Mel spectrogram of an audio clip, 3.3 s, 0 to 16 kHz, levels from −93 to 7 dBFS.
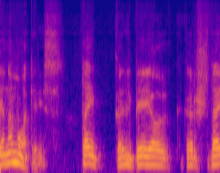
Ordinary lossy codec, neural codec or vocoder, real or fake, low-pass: Opus, 16 kbps; none; real; 14.4 kHz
